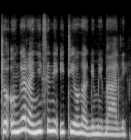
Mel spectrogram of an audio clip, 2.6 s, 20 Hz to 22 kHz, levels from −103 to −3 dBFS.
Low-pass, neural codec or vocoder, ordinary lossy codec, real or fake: 14.4 kHz; codec, 44.1 kHz, 7.8 kbps, Pupu-Codec; none; fake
